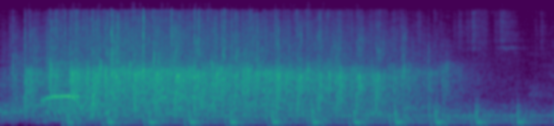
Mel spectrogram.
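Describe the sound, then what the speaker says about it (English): Sustained audience applause at a mayoral inauguration in Baltimore, a large crowd clapping steadily and loudly for several seconds before thinning out toward the end, with a faint voice briefly audible. "That deserves a round of applause."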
